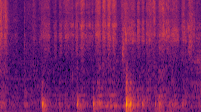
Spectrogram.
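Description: Coloring markers rubbing and scratching in quick strokes across drawing paper, with a few short knocks, the strongest about two and a half seconds in.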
